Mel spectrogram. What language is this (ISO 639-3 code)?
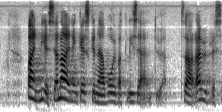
fin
